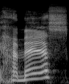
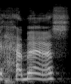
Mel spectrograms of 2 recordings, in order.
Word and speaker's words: Hamas: to the issue of the way I pronounce Hamas whether or not I say Hamas because that's what you're probably talking about when I say Hamas that's what we say in the Arabic language my mom and my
